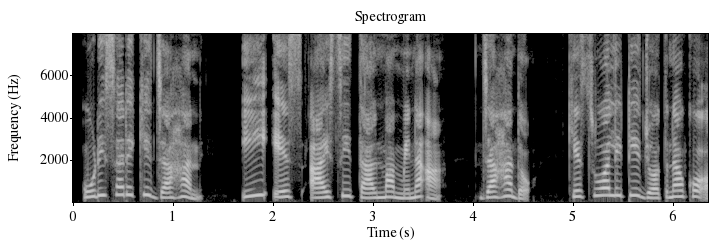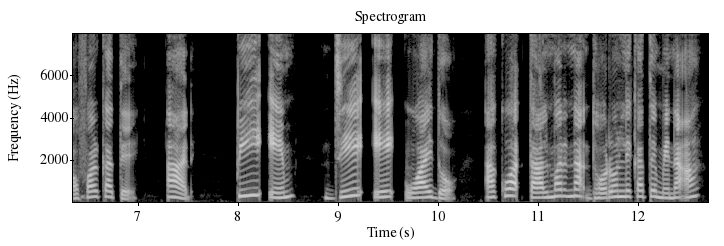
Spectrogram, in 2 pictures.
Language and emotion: Santali, neutral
